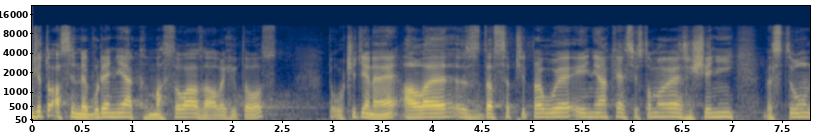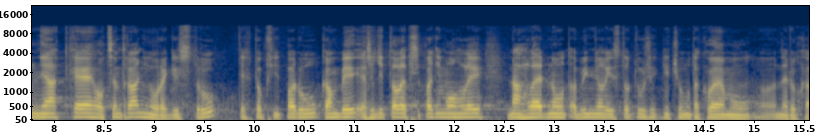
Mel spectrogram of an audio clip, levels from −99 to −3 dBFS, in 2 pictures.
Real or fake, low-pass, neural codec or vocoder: fake; 10.8 kHz; codec, 44.1 kHz, 3.4 kbps, Pupu-Codec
